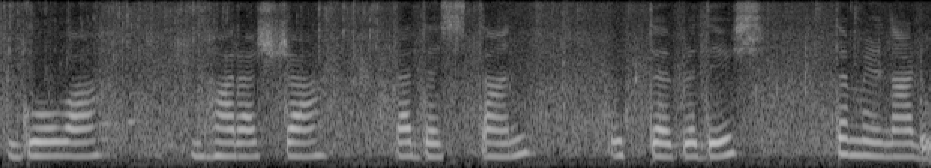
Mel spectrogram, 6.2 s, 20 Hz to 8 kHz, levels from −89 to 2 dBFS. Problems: constant background noise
